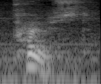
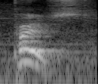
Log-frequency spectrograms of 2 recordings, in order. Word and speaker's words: Prost: It's spelled P-R-O-S-T. So I suppose as English you're going to go Prost, but I think there's almost like there's the missing R, so like it's like a Prost. Prost.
